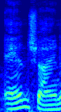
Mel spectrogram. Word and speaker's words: angina: little bit and that's angina yes so angginina or anga I've heard it pronounced both ways uh is simply some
